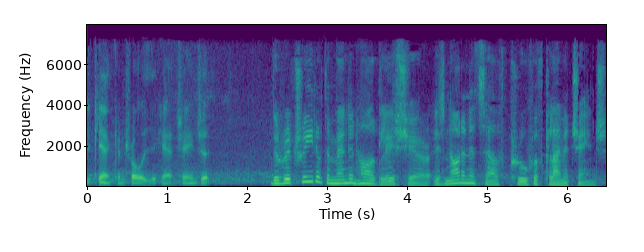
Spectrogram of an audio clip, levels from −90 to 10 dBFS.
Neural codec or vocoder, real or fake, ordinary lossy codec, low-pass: none; real; AAC, 32 kbps; 7.2 kHz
